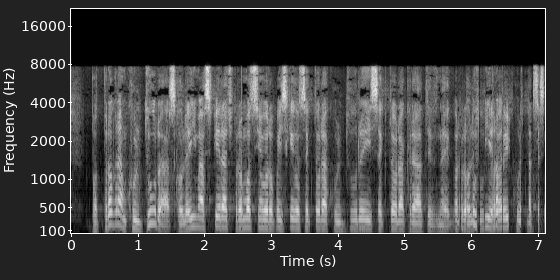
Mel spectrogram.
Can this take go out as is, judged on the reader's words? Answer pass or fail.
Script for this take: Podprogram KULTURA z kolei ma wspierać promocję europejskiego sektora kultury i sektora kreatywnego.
fail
